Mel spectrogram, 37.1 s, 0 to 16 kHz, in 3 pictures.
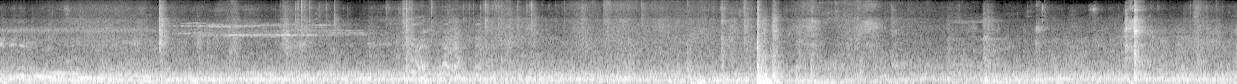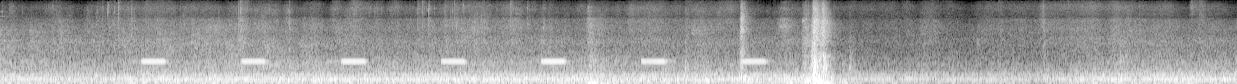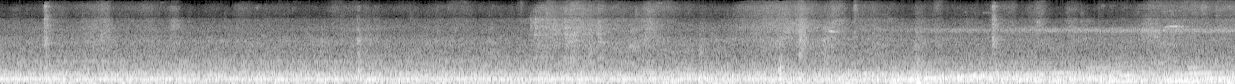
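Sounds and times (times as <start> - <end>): train hum: 0.0 - 37.0
door-closing warning beeps: 17.8 - 18.1, 18.8 - 19.2, 19.8 - 20.2
sliding doors shutting with thump: 20.4 - 20.9.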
